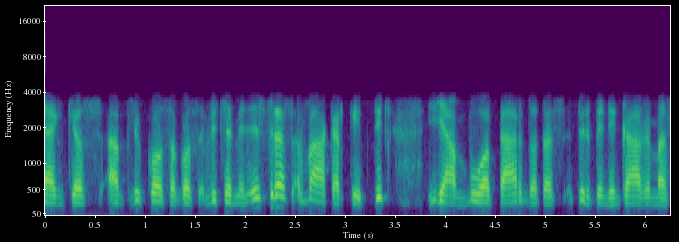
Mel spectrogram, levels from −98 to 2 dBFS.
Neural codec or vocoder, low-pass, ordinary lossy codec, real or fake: none; 3.6 kHz; Opus, 16 kbps; real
